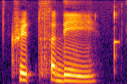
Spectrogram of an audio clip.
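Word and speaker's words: ทฤษฎี: but it's wrong though so the correct way of pronouncing this is tritadi behave put behave let's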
